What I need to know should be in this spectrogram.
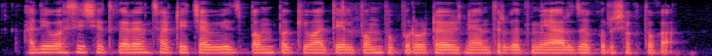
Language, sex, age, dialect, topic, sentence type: Marathi, male, 25-30, Standard Marathi, agriculture, question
